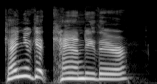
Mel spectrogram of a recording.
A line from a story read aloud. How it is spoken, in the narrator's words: Randolph loudly inquired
